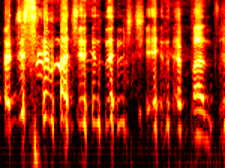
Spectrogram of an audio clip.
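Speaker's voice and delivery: talking through laughter, high and drawn out; laughing. Real, not acted. Cracking up at imagined kids' accident, laughing. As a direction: struggle to get it out through giggles.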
